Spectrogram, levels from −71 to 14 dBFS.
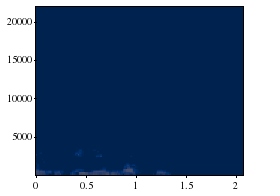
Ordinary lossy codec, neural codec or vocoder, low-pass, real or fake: MP3, 16 kbps; none; 3.6 kHz; real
